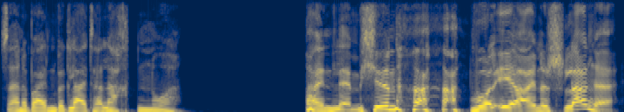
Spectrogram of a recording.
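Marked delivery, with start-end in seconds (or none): 3.1-6.1 mocking laugh mid-line; laughing soldier. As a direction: laugh it off, amused and scornful. Soldiers laugh at biting girl.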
